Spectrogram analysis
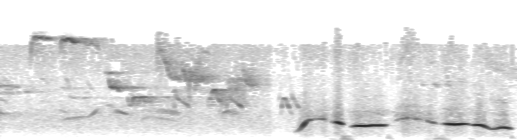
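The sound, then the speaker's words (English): Male robin song: thin, high, warbling notes at first, then louder, lower, sliding whistled phrases. The melodic phrases stand alone, with no talk. “What we're hearing with songs, on the other hand, is like this little robin.”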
